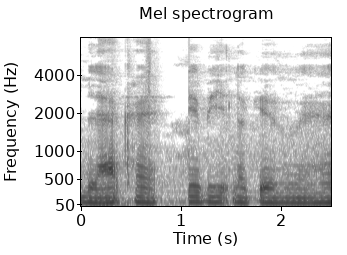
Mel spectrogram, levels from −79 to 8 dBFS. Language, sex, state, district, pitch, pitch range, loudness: Hindi, male, Punjab, Fazilka, 85 Hz, 85-90 Hz, -19 LUFS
